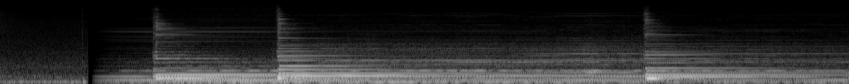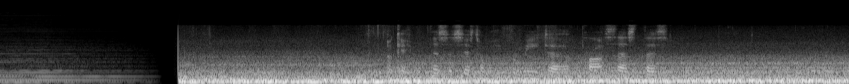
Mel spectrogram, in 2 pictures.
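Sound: car interior noise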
